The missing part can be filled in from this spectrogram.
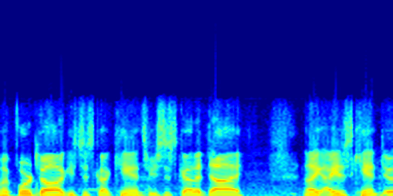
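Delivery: put-on sobbing, tearful, crying through the words. Retelling a scene from an old Cops episode: imitating a man crying. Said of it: "the guy's crying".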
